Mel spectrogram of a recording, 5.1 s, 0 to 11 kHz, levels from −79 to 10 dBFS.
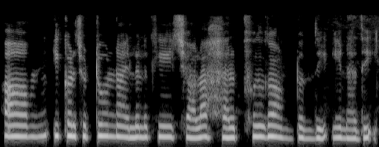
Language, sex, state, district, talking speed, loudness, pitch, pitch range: Telugu, female, Andhra Pradesh, Visakhapatnam, 165 wpm, -18 LUFS, 235 Hz, 220-245 Hz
